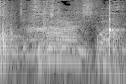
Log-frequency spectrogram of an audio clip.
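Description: Champagne glasses and bottles clink together, with a few ringing, wavering tones and one sharp, bright clink near the end; no one speaks.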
